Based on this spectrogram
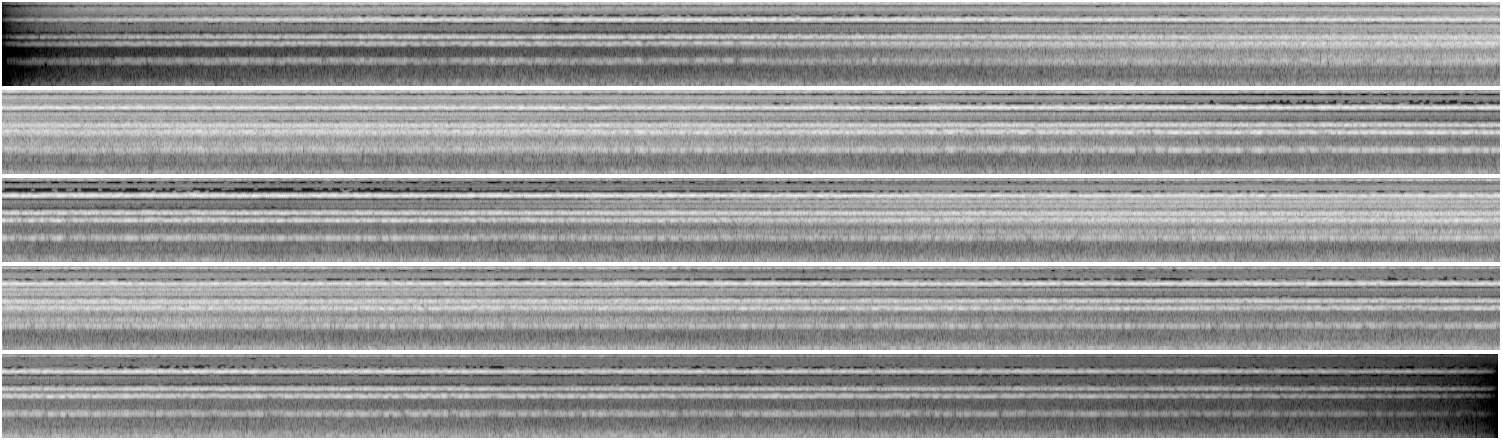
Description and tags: a slab of synthetic ice. or a cold shower...or
cold, drone, soundscape, artificial, pad, ambient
